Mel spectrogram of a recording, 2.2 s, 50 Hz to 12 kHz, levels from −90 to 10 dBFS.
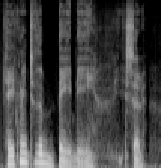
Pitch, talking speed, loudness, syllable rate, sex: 95 Hz, 195 wpm, -18 LUFS, 5.1 syllables/s, male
